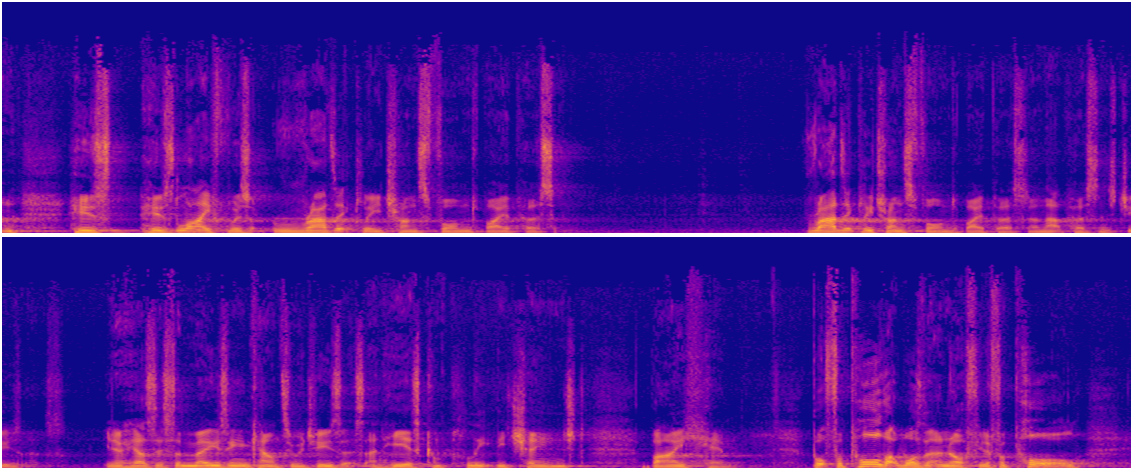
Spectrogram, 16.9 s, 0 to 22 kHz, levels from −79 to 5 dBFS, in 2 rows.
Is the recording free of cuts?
yes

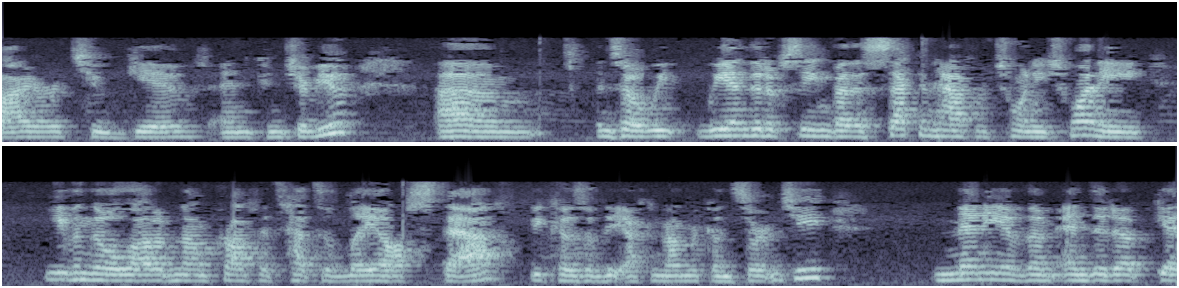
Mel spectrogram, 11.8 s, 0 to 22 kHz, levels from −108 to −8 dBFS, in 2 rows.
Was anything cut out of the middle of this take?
no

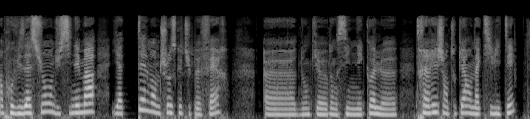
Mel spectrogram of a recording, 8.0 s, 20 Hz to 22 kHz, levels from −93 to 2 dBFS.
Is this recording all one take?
no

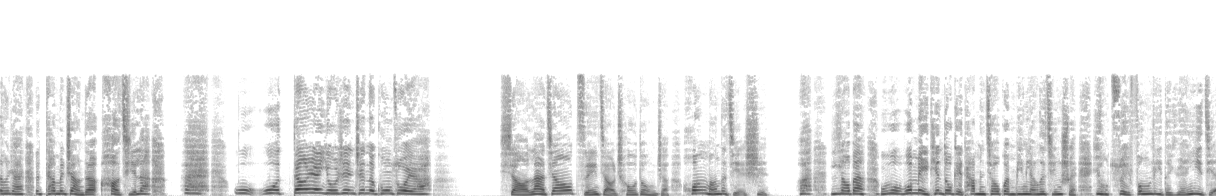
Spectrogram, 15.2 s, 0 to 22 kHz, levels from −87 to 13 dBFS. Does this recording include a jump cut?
yes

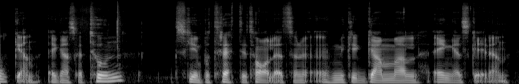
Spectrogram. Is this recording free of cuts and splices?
yes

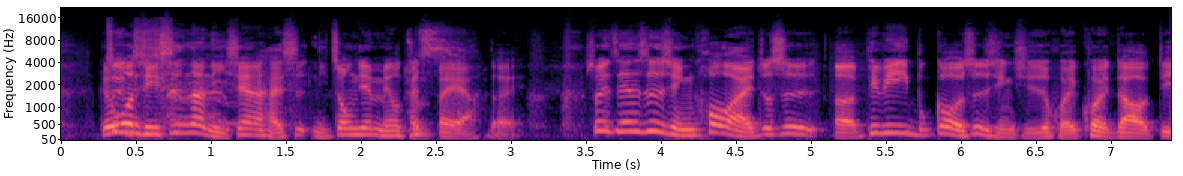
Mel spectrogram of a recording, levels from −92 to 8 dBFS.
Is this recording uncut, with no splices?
no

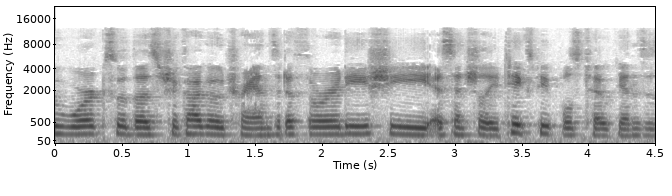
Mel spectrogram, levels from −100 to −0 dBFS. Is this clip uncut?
yes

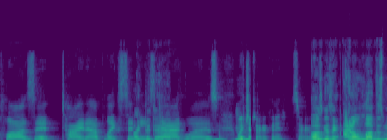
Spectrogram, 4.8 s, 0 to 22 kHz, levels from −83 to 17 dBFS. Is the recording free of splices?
no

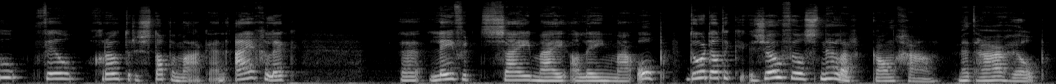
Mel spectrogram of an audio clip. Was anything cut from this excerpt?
yes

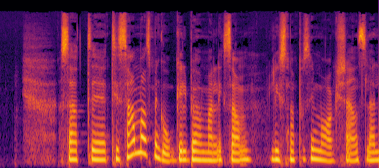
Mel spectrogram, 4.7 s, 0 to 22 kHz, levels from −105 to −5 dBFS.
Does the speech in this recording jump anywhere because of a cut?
no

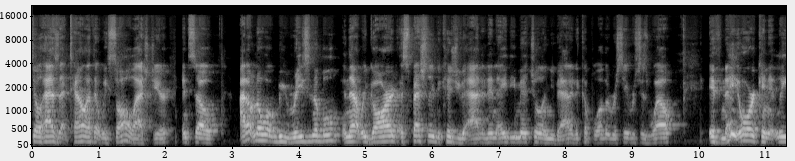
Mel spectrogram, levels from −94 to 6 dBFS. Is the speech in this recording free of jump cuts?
no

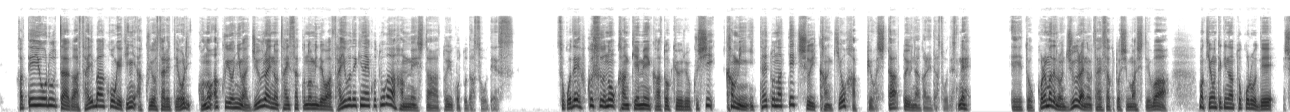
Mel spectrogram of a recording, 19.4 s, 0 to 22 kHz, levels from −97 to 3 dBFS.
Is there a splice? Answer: no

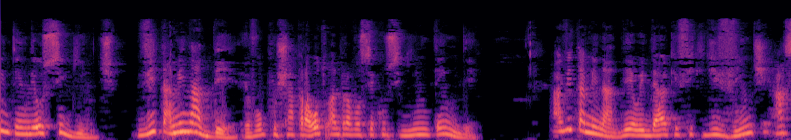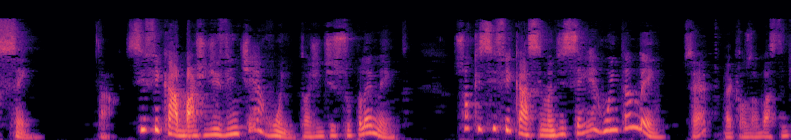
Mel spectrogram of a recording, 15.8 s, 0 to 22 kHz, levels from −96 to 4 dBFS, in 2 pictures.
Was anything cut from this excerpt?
yes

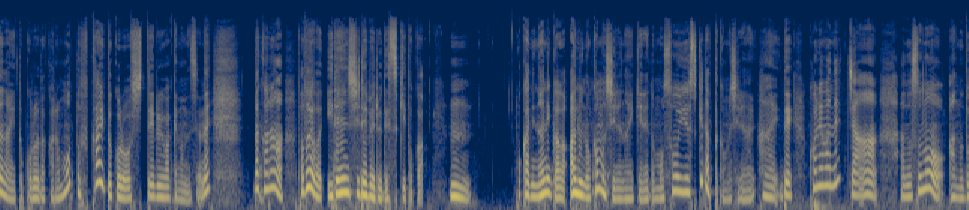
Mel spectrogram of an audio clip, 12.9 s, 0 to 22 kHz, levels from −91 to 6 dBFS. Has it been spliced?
yes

